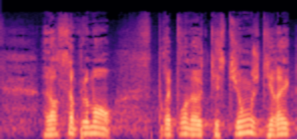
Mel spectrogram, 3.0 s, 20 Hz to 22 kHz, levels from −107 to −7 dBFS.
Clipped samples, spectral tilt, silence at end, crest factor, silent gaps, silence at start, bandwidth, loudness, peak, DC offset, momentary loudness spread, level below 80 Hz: under 0.1%; -5.5 dB/octave; 0 s; 22 dB; none; 0 s; 15.5 kHz; -22 LUFS; -2 dBFS; under 0.1%; 14 LU; -52 dBFS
